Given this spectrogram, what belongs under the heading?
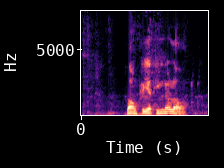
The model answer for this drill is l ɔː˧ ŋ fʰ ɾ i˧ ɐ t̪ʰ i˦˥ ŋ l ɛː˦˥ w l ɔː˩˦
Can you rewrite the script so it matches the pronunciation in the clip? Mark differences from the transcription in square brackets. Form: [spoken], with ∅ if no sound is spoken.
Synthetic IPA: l ɔː˧ ŋ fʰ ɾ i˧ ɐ t̪ʰ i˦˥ ŋ l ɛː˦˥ w l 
